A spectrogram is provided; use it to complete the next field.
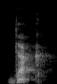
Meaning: roof
- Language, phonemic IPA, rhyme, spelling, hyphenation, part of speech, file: Dutch, /dɑk/, -ɑk, dak, dak, noun, Nl-dak.ogg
